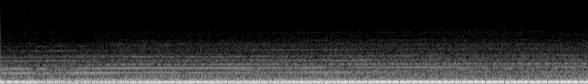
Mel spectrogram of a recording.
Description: Torrens Transit Morphetville’s 757, a MAN NL202 CNG with a tuneful ZF 5 speed gearbox climbing it’s way along the hilly G21 route to Aberfoyle Hub, a bad misfire in the engine causing the climb to be a dramatic but enthusing one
